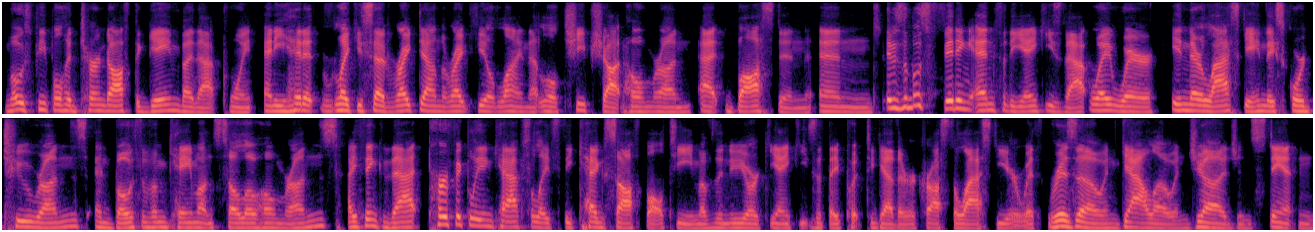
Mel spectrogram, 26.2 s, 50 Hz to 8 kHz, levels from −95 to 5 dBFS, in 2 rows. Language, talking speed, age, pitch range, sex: English, 210 wpm, 20-39, 120-150 Hz, male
